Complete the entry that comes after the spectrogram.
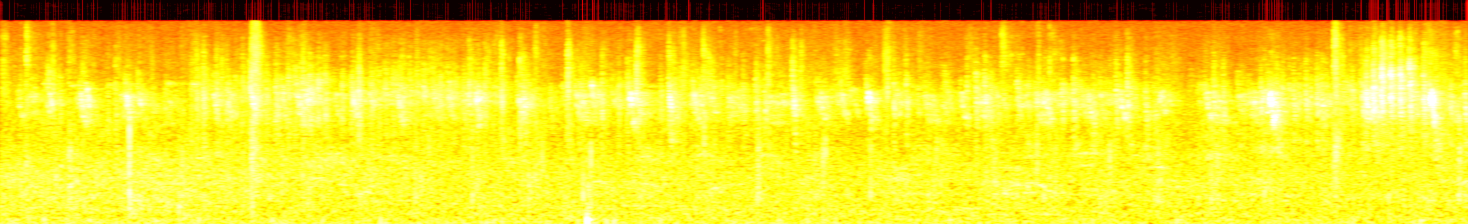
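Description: Many small birds chirping and twittering in a continuous, overlapping chatter of short high calls. The calls grow thickest and loudest near the end.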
